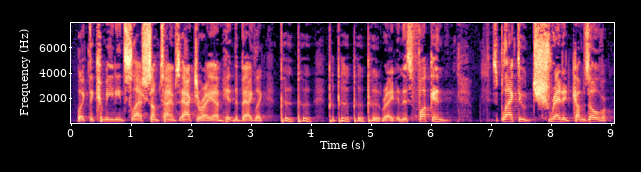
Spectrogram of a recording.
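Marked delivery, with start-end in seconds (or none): 3.5-5.2 punch noises. Retold or imitated. Imitates punching the heavy bag.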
